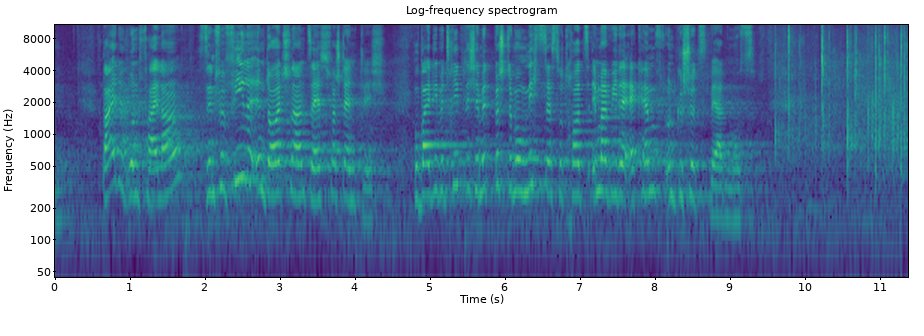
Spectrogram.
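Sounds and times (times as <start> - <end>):
speech: 0.6 - 9.7
parliamentary applause: 9.6 - 11.3.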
